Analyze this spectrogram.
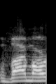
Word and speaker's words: Weimar: the same time without Weimar. there Yep. being It's hyperinflation. Weimar? So Weimar Republic. It's right. exactly. In German, the W is pronounced as a V.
